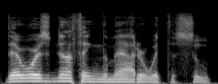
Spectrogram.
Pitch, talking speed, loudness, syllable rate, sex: 120 Hz, 220 wpm, -17 LUFS, 5.3 syllables/s, male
